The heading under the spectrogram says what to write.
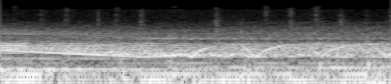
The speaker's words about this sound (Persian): آمبولانس بود.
